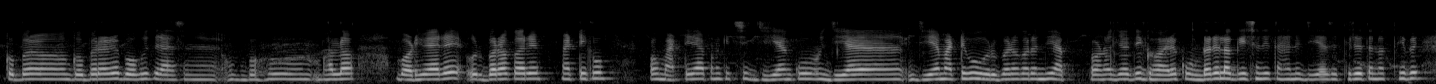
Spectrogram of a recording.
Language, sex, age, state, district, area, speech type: Odia, female, 18-30, Odisha, Kendujhar, urban, spontaneous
